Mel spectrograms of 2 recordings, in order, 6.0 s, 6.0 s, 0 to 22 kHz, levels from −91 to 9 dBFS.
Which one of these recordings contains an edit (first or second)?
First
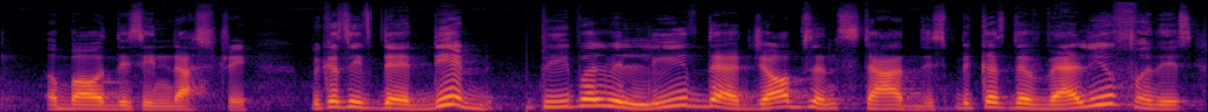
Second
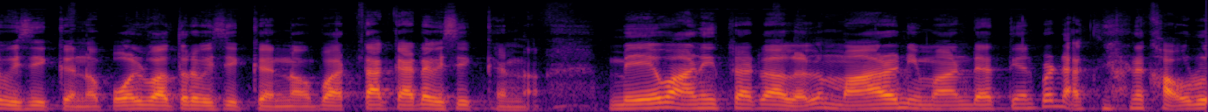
first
